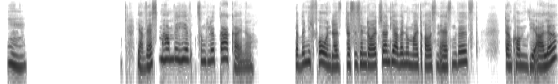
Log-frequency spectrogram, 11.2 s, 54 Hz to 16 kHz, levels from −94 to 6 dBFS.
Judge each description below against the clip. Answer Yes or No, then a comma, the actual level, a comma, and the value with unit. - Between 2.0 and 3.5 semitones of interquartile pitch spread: No, average, 5.0 semitones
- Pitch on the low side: No, high, 210 Hz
